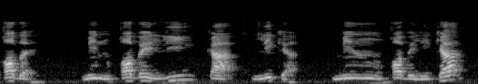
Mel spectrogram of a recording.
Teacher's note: ক্বাবলিকা, মিন ক্বাবলিকা, মিন নুন সাকিন এখানে আমরা ইখফা করব, এখানে ক্বাবলিকা কাফটাকে রাইট দিয়ে এখানে একটু ডিপ করে পড়বো, বাতে একটু হালকা কলকলা করব, ইকো করব , ক্বাবে, মিন ক্বাবলিকা, লিকা, মিন ক্বাবলিকা, এখানে কোনো টান নাই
